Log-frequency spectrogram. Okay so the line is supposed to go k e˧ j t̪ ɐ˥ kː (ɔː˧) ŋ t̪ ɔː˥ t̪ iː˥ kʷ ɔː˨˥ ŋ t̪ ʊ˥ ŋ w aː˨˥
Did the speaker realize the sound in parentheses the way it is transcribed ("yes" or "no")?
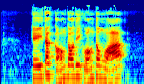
no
